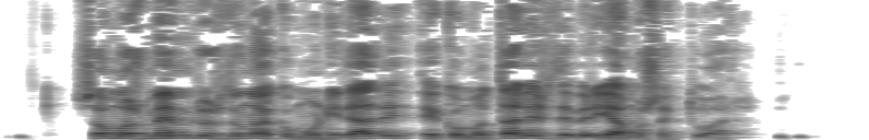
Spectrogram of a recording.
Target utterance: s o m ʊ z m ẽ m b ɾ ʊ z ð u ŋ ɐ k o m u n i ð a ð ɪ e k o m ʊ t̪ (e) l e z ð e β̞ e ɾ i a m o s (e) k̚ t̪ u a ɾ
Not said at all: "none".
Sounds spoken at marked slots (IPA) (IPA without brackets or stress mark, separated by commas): a, a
